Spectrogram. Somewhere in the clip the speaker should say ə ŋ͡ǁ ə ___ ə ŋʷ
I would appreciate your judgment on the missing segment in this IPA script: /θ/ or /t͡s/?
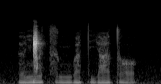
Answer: t͡s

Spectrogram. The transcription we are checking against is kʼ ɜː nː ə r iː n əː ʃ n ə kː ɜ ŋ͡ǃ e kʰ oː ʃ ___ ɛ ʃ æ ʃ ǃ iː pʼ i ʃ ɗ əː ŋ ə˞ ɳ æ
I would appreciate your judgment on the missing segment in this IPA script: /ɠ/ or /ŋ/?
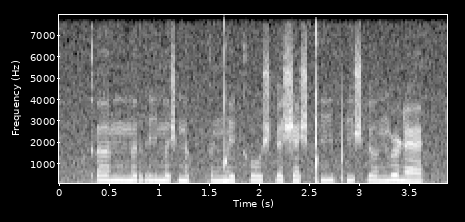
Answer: ɠ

